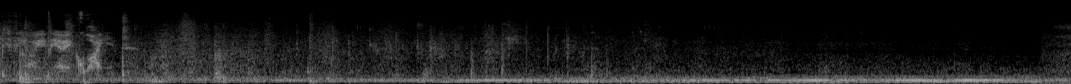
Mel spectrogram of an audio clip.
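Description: Inflatable vinyl pool float rustling and crinkling as it is handled, with whispering, over a steady low hum.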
